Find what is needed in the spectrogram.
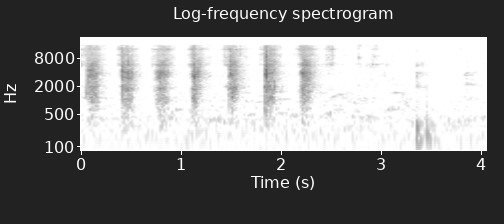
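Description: Hand-twisted pepper mill grinding pepper, a steady run of crunching clicks about three a second that stops a little over two seconds in. A faint knock follows near the end.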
